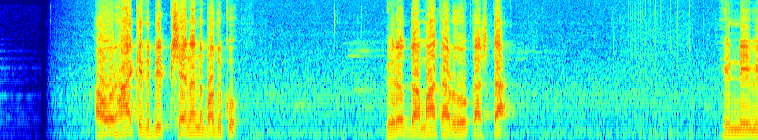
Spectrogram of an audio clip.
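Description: A middle-aged man speaks close by in a raised, stern voice.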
